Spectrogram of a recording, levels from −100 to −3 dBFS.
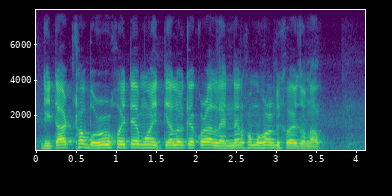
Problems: constant background noise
